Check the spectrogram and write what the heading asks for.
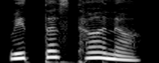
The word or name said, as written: ವಿತ್ತಸ್ಥಾನ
